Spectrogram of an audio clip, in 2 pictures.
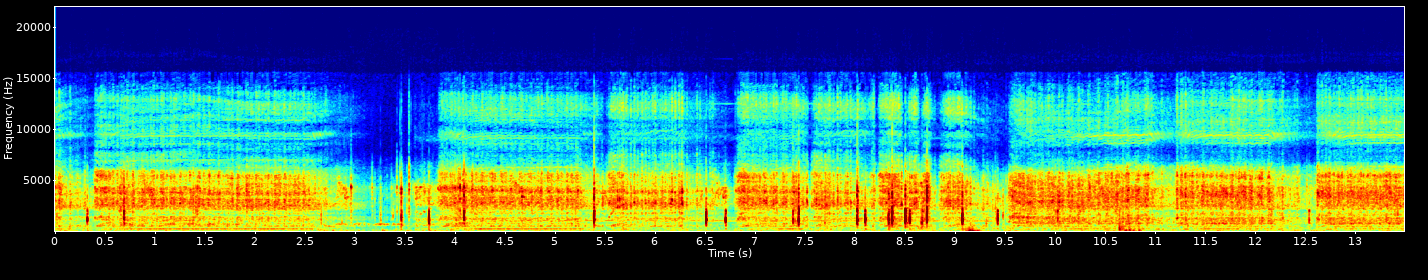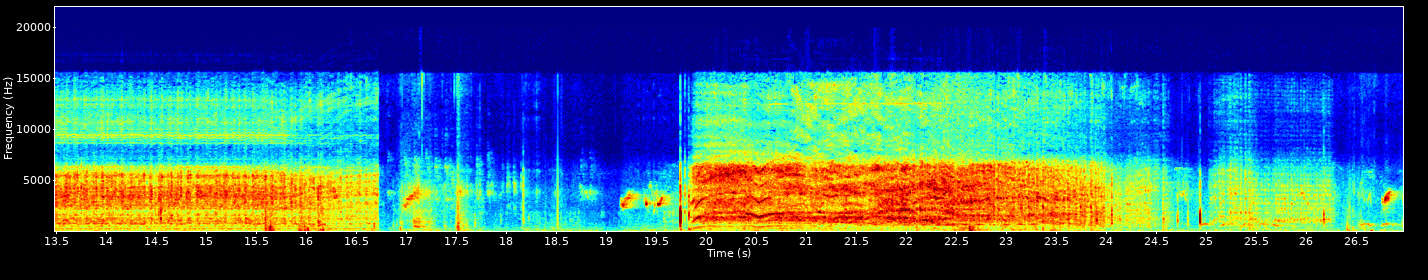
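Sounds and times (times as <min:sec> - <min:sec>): clicks: 0:00.0 - 0:01.6, 0:02.5 - 0:11.0, 0:19.6 - 0:26.6
toy car electric motor whining: 0:00.0 - 0:16.8, 0:19.7 - 0:26.9.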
